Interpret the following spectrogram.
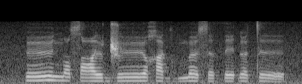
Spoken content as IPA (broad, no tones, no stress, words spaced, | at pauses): øːnø sˤɘː ɖ͡ʐøːχaɡɔ̤ mœsəθeɗœ tɘ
